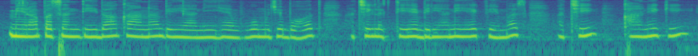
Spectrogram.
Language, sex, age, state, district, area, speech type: Urdu, female, 18-30, Telangana, Hyderabad, urban, spontaneous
